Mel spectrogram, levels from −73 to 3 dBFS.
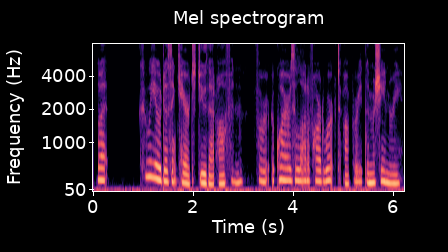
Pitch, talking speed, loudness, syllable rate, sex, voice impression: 215 Hz, 210 wpm, -17 LUFS, 6.0 syllables/s, female, very feminine, slightly young, soft, cute, calm, friendly, slightly sweet, kind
